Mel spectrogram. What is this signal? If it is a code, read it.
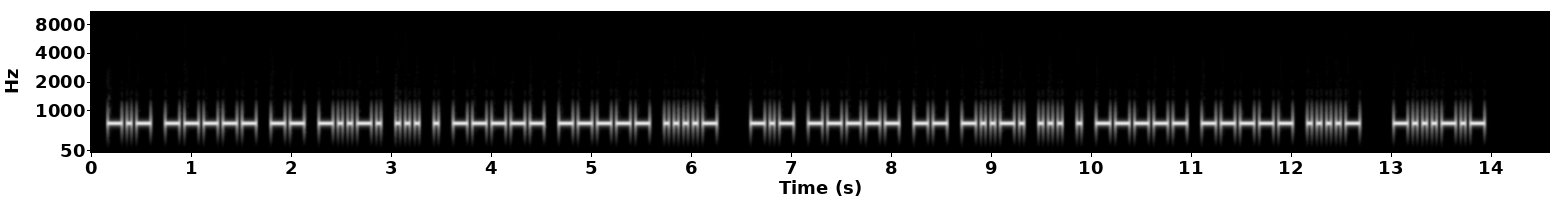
Morse code, heard as a keyed tone, about 25 wpm, 700 Hz. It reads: K0M/SE004 K0M/SE004 <BK>
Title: SOTA QSO Practice 25wpm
